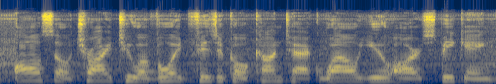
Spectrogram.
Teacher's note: what you're doing is you're pausing after almost every word there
